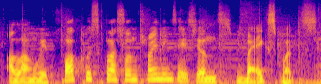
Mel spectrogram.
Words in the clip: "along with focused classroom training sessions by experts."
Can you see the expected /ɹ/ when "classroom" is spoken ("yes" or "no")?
no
